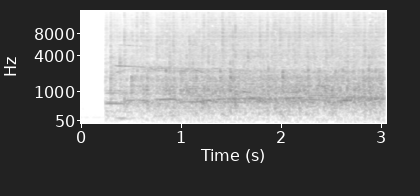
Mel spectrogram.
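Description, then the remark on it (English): After a brief moment of silence, an audience bursts into sustained, steady applause, a dense crackle of many hands clapping at an even loudness until the end, with no one speaking. “Listen, guys, if you think I'm the coolest person in the world, clap.”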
